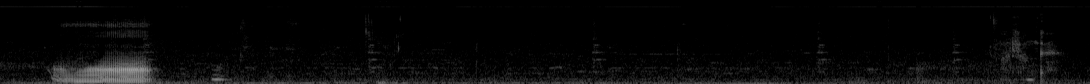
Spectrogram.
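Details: Napping Shih Tzu snoring like an old man: one loud, buzzy snore near the start lasting about a second, then mostly quiet room hiss with a few faint clicks and soft breaths.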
